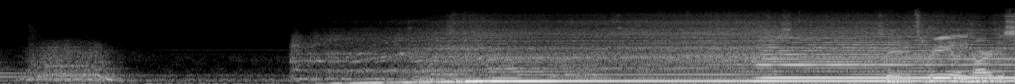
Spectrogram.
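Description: Benchman VMC 5000 CNC milling machine starting its cycle: about three seconds in the spindle spools up with a rising whine and the coolant spray comes on with a hiss, then the spindle runs at a steady pitch as it surfaces a nylon bushing blank.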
